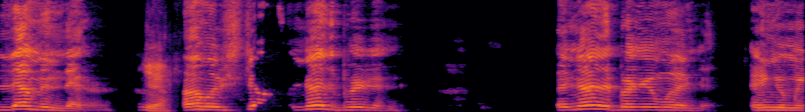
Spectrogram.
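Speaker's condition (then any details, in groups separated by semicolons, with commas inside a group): Cerebral palsy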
